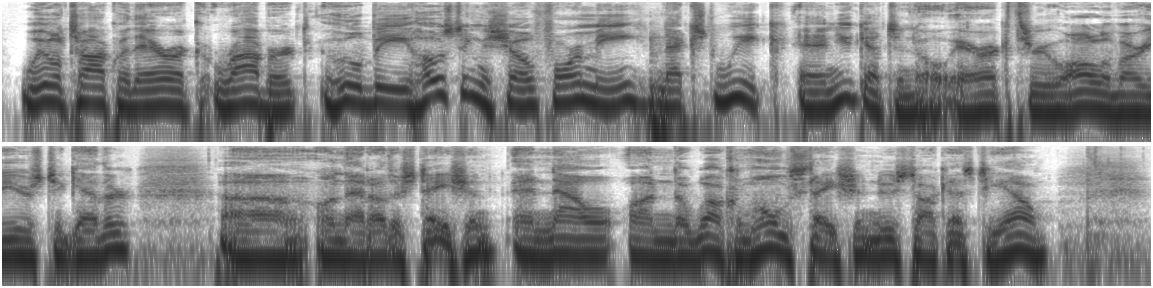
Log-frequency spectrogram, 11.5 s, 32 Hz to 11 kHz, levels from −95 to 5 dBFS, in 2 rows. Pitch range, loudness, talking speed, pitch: 110-145 Hz, -18 LUFS, 220 wpm, 125 Hz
